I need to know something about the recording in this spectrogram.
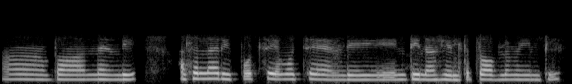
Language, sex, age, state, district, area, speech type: Telugu, female, 18-30, Telangana, Ranga Reddy, urban, conversation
